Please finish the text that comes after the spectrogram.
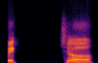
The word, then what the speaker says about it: picture: So there are two syllable picture. So let's see where we need to put more emphasis. And the right syllable is pick. See, it's a very simple thing. Even if you stress on chur, people will understand. That's a different part. But we should know what is right. What is right pronunciation?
